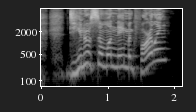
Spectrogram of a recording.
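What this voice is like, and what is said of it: Breathless, gasping voice. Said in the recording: “You gasp, almost out of breath.”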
